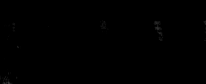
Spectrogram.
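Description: Near silence, with two faint, brief rustles about one and one and a half seconds in: hands rubbing over the arms and clothing during a self-massage.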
